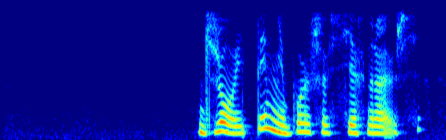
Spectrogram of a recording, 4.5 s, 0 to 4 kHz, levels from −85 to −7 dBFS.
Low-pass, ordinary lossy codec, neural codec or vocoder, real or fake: 3.6 kHz; none; none; real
